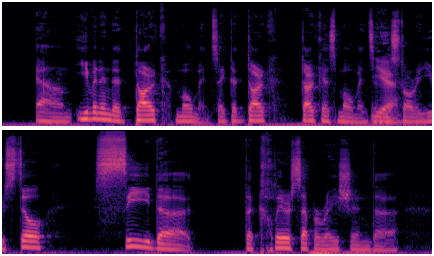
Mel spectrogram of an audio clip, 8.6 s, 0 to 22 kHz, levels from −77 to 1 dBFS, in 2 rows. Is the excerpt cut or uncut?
uncut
